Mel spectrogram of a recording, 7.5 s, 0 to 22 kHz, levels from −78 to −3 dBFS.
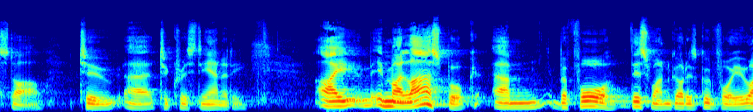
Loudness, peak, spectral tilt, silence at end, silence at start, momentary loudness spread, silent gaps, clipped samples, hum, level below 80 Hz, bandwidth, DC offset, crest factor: -22 LUFS; -2 dBFS; -5 dB/octave; 0 s; 0 s; 14 LU; none; under 0.1%; none; -68 dBFS; 12 kHz; under 0.1%; 22 dB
